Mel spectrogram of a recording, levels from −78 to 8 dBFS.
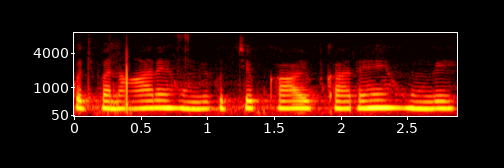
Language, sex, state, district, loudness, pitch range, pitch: Hindi, female, Chhattisgarh, Sukma, -17 LUFS, 215-225 Hz, 220 Hz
